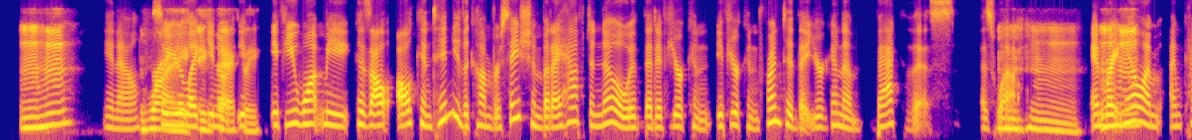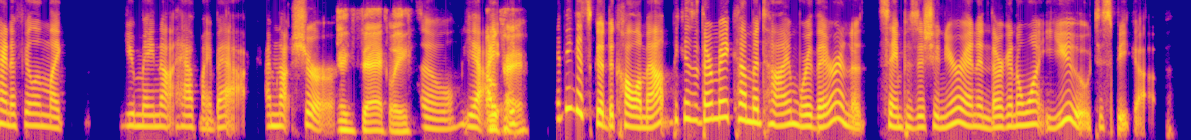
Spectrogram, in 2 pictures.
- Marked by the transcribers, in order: stressed: "you"
- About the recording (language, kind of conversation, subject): English, advice, How can I recover professionally after an embarrassing moment at work?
